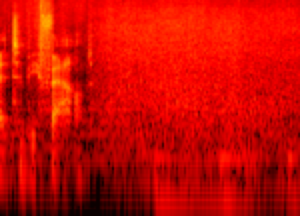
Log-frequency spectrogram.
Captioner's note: waves splashing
